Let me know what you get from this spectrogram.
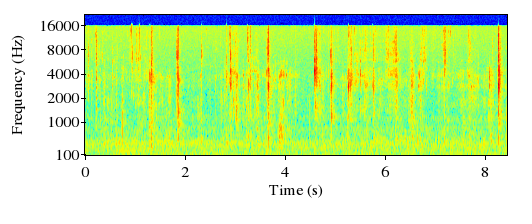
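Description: A mouthful of fried chicken being chewed: irregular crunches and wet mouth clicks, a few sharper crunches standing out.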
